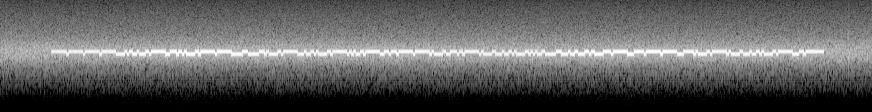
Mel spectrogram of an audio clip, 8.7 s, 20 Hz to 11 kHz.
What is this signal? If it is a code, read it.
RTTY (45.45 baud, 170 Hz shift), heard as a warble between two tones, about 2200 Hz centre, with radio static. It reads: CETTE ESPECE EST NOMMEE EN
